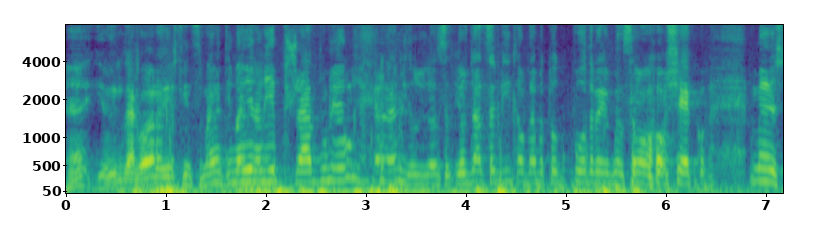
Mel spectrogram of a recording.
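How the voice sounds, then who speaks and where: A male speaker moves at a fairly quick pace with noticeable background noise present. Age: 60s. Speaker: retired cardiologist and former basketball player. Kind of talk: interview. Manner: hesitant, repeats words.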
